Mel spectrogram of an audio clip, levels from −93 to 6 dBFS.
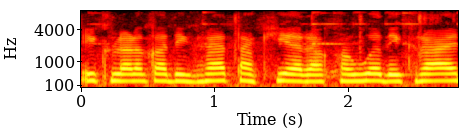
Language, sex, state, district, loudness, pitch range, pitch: Hindi, female, Bihar, Gopalganj, -17 LUFS, 220-230 Hz, 225 Hz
